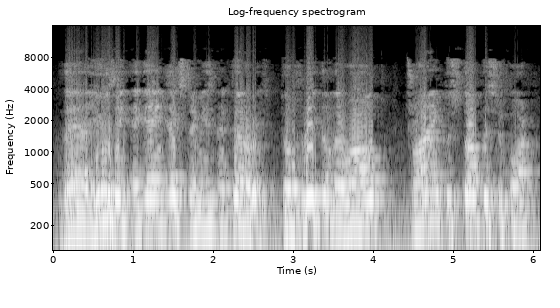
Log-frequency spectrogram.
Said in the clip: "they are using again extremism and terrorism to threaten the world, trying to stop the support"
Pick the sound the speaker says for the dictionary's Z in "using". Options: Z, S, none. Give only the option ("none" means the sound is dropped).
Z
